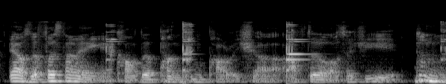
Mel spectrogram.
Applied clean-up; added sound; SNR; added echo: none; Chink, clink; 10 dB; reverberation time 0.5 s.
